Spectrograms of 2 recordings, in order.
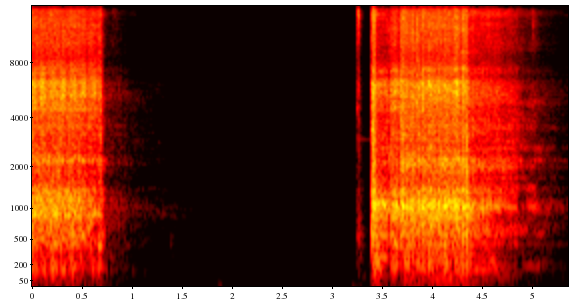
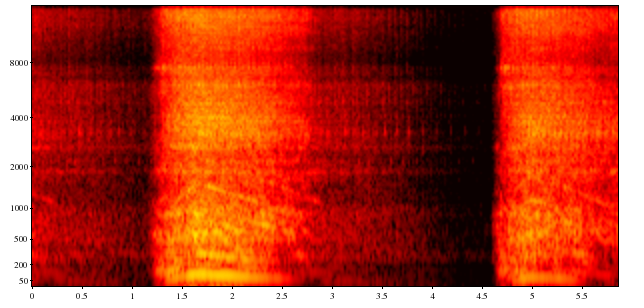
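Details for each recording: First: Engine on first start catches briefly, bogs down and shuts off; a later crank only spins and fades without running. Points to fuel starvation, with a suspected fuel pump not building pressure. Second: Car that would not start, diagnosed by spraying starting fluid into the throttle body as a failed fuel pump; after replacing the pump, two quick starts each catch cleanly and settle into an even run with no misses.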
